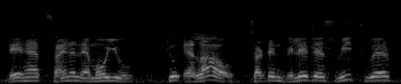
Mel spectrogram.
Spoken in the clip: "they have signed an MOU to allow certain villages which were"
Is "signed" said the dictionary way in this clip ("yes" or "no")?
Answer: no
